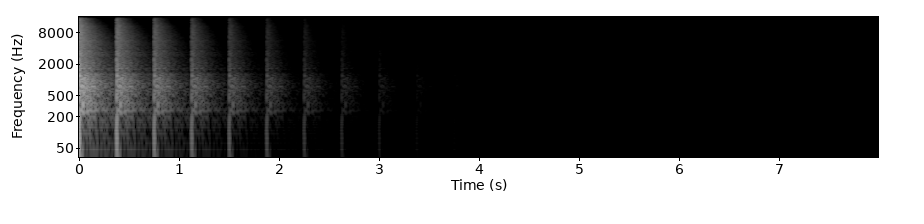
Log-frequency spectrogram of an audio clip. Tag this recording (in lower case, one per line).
clapping
hands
